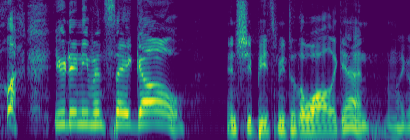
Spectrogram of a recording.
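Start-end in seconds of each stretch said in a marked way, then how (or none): 0.1-1.9 mock outrage. Dad cheated at the start.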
